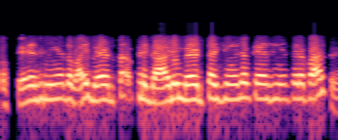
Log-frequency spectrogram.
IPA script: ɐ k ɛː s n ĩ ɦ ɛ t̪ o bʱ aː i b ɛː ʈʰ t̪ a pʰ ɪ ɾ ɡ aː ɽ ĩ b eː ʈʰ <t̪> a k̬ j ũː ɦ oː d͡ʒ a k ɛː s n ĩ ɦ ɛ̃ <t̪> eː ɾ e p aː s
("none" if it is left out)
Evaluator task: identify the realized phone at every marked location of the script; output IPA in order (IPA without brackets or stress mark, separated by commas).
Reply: t̪, t̪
